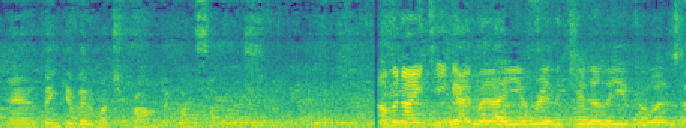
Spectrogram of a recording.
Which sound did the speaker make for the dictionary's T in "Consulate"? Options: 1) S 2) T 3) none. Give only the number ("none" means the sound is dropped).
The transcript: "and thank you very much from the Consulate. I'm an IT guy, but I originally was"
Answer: 3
